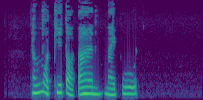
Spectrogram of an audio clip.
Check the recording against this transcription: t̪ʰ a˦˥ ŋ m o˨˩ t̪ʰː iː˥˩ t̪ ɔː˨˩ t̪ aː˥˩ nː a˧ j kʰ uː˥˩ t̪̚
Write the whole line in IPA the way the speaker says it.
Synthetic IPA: t̪ʰ a˦˥ ŋ m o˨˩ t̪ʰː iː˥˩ t̪ ɔː˨˩ t̪ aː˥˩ nː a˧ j pʰ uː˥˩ t̪̚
